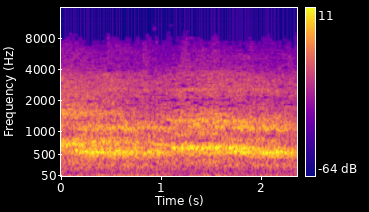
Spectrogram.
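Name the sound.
darts crowd at the Winter Gardens, Blackpool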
